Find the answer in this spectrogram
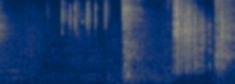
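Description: Two small dice rolled onto a game mat: a few light clicks, then two short rattling bursts as they land and tumble, the second near the end.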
